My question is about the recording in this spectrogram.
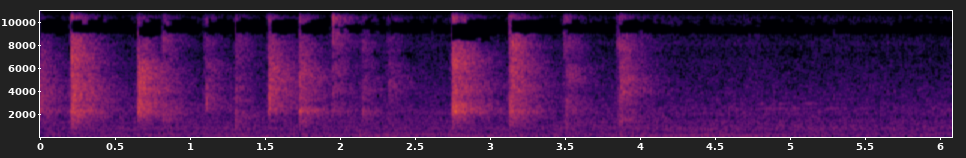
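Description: Massage hands working over a leg: a quick run of short, hissy rubbing or patting strokes on skin and clothing, about three a second, stopping about four seconds in. A low steady hum underneath.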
